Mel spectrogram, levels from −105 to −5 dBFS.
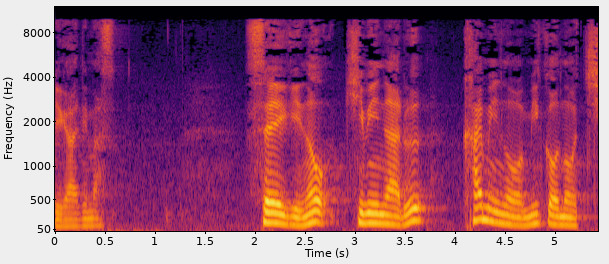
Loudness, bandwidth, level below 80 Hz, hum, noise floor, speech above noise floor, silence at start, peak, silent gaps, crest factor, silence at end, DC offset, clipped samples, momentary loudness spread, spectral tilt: -23 LUFS; 10.5 kHz; -58 dBFS; none; -53 dBFS; 31 dB; 0 s; -6 dBFS; none; 18 dB; 0 s; under 0.1%; under 0.1%; 15 LU; -6 dB/octave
